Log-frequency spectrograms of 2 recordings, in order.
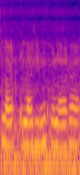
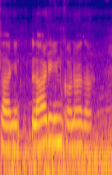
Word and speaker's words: La Rinconada: I always like confuse myself whether it's La Rincolada or La Rinconada. I think it's La Rinconada. Rhymes with intifada, that's the most important thing.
